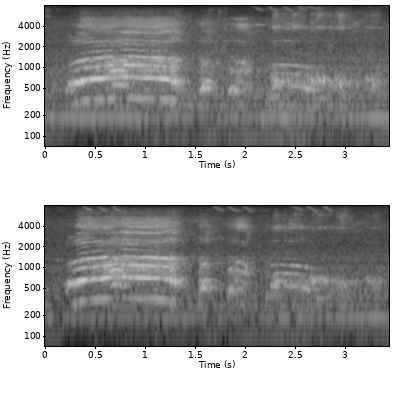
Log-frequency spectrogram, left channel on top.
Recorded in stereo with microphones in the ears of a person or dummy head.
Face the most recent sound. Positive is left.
turn(degrees=60)  # may be behind; listen again after turning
